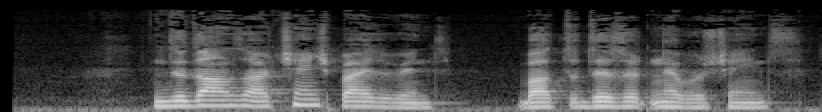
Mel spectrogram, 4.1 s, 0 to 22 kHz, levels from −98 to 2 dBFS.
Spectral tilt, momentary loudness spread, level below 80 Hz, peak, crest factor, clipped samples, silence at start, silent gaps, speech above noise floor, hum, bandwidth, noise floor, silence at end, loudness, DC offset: -6.5 dB/octave; 10 LU; -50 dBFS; -2 dBFS; 20 dB; under 0.1%; 0.75 s; none; 26 dB; none; 15.5 kHz; -48 dBFS; 0.15 s; -22 LUFS; under 0.1%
